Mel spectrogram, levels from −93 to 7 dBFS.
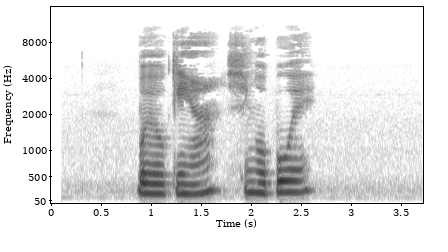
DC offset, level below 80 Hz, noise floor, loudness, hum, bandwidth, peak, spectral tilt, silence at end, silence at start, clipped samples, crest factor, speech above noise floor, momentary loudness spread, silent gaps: under 0.1%; -74 dBFS; -64 dBFS; -23 LUFS; none; 10.5 kHz; -6 dBFS; -5.5 dB/octave; 1.1 s; 0.85 s; under 0.1%; 20 dB; 41 dB; 10 LU; none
